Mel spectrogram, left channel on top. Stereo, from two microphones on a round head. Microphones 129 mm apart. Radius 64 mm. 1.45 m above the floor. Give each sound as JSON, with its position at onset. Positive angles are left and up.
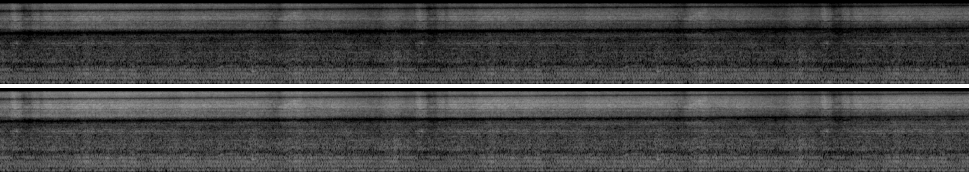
{"t": 0.0, "sound": "a lawn mower", "side_deg": -20}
